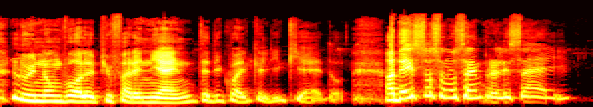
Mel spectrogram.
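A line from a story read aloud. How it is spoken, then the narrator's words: Whining voice. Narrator (Italian): continuò il cappellaio con voce lamentosa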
